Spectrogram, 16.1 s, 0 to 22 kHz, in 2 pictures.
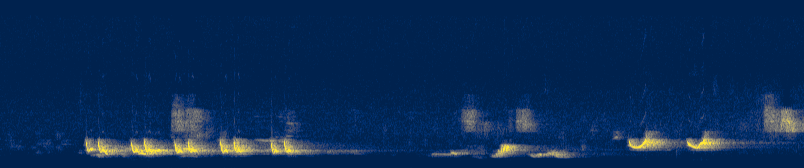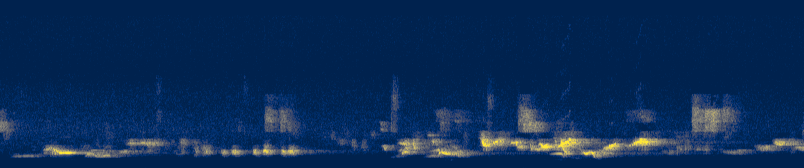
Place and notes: Walking through the forest, just in that time, some exciting birds started to have a hot discussion. Bird Singing with hot loud voices during the hot summer day.
ZOOM H4n PRO
Binaural Microphones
